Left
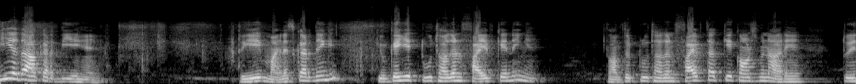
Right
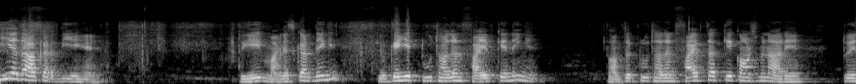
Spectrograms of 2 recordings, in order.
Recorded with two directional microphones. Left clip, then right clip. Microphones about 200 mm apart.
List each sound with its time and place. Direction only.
0.0 s speech: 20° left (ahead or behind)
2.3 s speech: 20° left (ahead or behind)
